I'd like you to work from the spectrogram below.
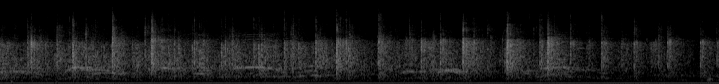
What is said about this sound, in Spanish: Bríndele ese aplauso al Señor con gozo.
